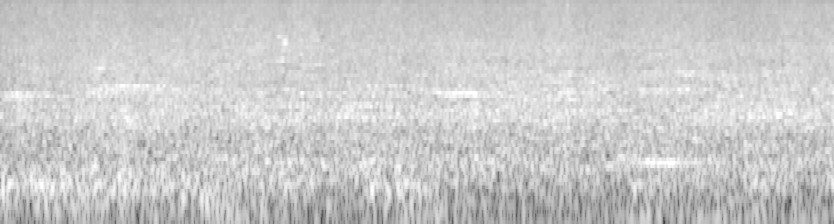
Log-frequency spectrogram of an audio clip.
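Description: Steady rush of water pouring and splashing from a water-park play structure's sprays and cascades onto shallow water.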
